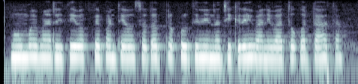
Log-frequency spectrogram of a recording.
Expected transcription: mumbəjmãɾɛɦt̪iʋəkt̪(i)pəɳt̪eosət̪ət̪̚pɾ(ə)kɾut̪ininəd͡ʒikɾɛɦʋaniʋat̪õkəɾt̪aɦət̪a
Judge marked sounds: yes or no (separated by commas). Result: no, yes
